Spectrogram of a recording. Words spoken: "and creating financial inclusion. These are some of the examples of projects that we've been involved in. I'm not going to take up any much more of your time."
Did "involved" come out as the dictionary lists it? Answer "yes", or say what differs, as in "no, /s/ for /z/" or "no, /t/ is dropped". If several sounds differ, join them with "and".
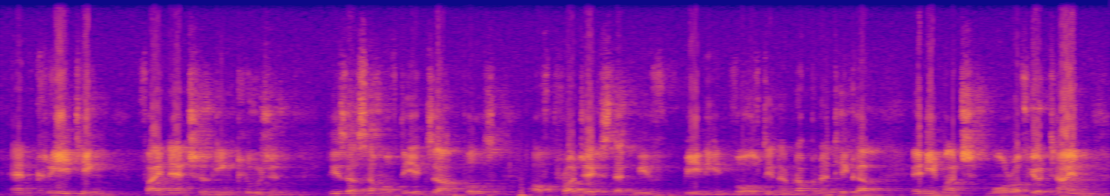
yes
